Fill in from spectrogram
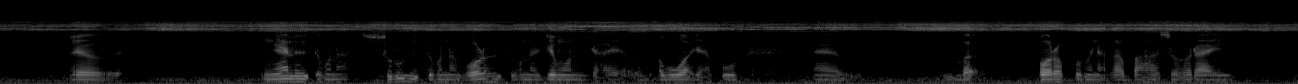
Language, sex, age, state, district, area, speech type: Santali, male, 18-30, West Bengal, Birbhum, rural, spontaneous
